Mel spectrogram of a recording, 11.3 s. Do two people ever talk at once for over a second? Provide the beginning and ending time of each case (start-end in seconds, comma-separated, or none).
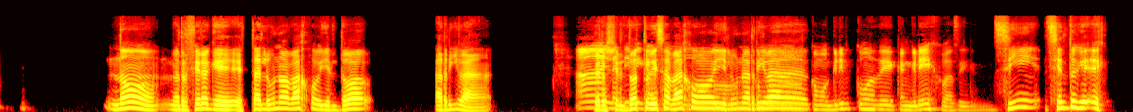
5.9-8.1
